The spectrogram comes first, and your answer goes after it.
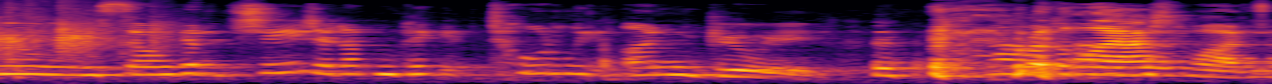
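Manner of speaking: can't stop giggling while explaining; laugh-filled aside to friends. Real, not acted. Laughing through introducing next piece.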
